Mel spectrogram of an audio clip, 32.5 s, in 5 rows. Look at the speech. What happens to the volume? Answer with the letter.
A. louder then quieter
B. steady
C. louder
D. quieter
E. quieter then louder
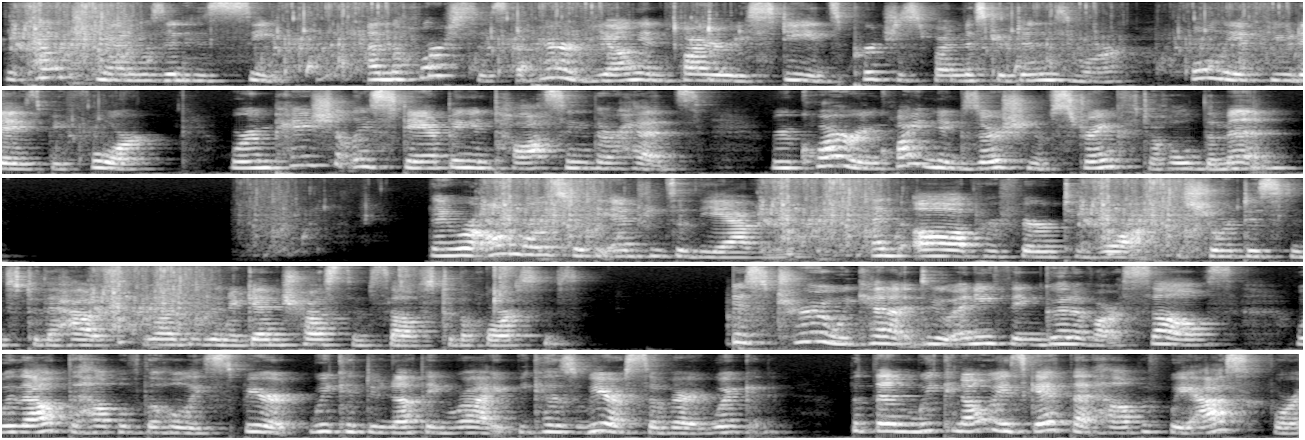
B.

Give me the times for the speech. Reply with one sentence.
You can hear the speech from 0.0 to 13.1 s, from 15.2 to 22.4 s and from 23.1 to 32.4 s.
